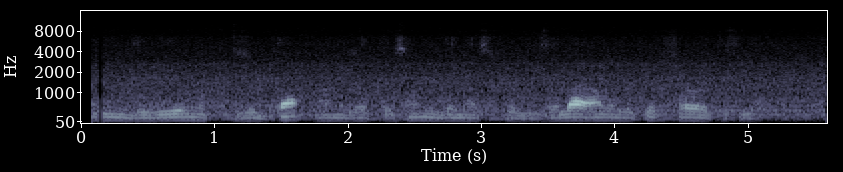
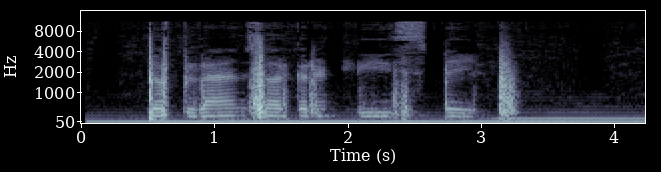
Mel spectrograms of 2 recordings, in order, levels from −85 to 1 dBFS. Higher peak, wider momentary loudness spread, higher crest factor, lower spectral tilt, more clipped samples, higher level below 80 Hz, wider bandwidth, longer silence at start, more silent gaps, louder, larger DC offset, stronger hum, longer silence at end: second, -16 dBFS vs -2 dBFS; about the same, 14 LU vs 16 LU; second, 20 dB vs 26 dB; first, -6.5 dB/octave vs -4.5 dB/octave; neither; second, -72 dBFS vs -34 dBFS; about the same, 11 kHz vs 11.5 kHz; about the same, 0.05 s vs 0.05 s; neither; second, -38 LUFS vs -27 LUFS; neither; second, none vs 50 Hz at -35 dBFS; about the same, 0 s vs 0 s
